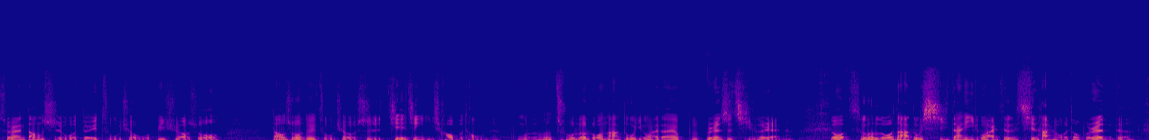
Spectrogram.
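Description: On a very clean recording with a silent background, a man with an unremarkable speaking voice talks fairly quickly at a fairly low pitch with ordinary pitch variation. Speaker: sports broadcaster. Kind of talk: casual interview.

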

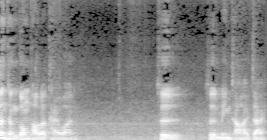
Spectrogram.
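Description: Long, frequent pauses break up this man's medium-pitched, somewhat breathy speech. Audible room echo surrounds his voice. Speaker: podcast co-host. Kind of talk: casual chat.

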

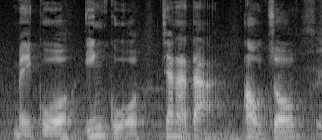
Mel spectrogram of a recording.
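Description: A man speaks with very wide pitch swings. Noticeable background noise runs under his voice. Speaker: podcast co-host, student. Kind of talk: casual chat.

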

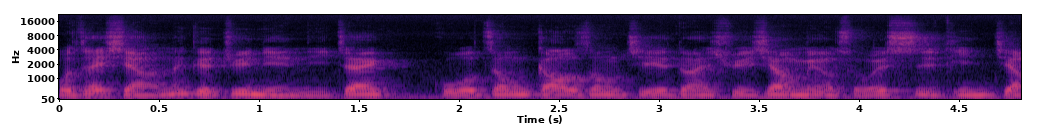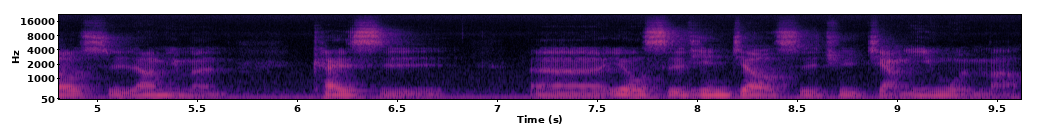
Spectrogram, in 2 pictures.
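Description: A man with a fairly low voice speaks at a fairly slow pace and with fairly even intonation, and there is audible room echo. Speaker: university professor. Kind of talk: interview. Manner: halting.

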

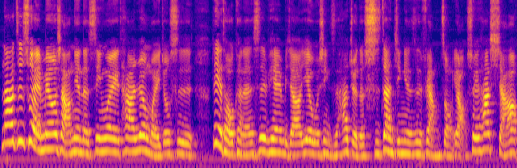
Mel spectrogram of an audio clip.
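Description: A woman speaks with a Taiwanese accent. Her pitch is medium. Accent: Taiwanese Mandarin. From Taiwan, Taipei. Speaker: graduate student. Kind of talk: casual chat.

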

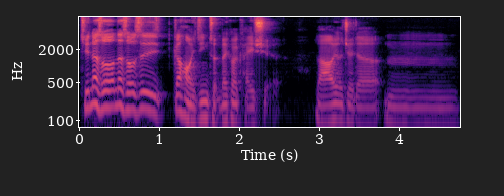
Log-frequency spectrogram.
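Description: Very clean recording, silent background. A man speaks at a fairly low pitch. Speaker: podcast co-host. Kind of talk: casual chat.

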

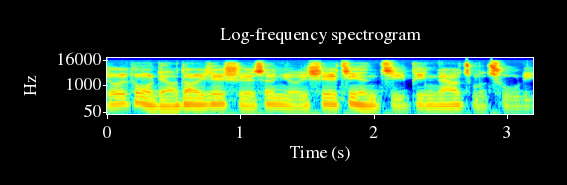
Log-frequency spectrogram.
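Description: At a very fast pace, a man speaks in a medium pitch with a dark, mellow tone. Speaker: podcast host, social worker. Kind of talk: casual chat. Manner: animated, frequent laughter.

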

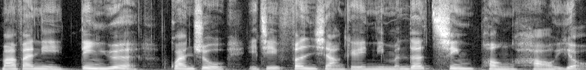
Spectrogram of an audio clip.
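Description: The recording is very clean, and the background is silent. A woman's intonation stays fairly even. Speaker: podcast co-host. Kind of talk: casual chat. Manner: fluent.

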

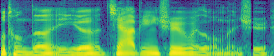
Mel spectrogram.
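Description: A man speaks at a moderate pace and fairly low pitch in a monotone, flat intonation. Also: very clean recording, silent background. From Macau. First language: Cantonese (speaking Chinese). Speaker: podcast co-host. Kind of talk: casual chat.

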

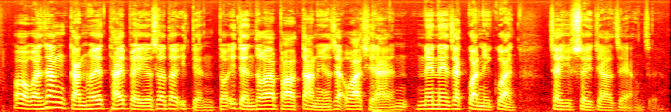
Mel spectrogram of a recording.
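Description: On a very clean recording with a silent background, a man speaks at a fairly quick pace. His bright, sharp voice sits at a medium pitch with ordinary pitch variation. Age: 50s. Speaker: investment author, former teacher. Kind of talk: casual interview.

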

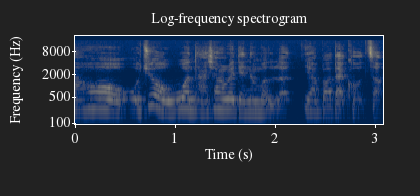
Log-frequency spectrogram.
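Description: A woman with a fairly high pitch speaks with fairly even intonation over noticeable background noise. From Taiwan. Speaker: podcast co-host. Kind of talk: casual chat.

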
